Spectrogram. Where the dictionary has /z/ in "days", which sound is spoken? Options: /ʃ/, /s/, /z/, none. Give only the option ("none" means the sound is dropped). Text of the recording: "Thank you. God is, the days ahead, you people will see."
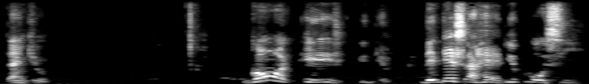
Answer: /s/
